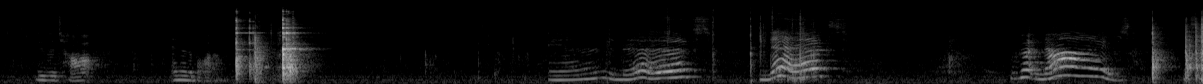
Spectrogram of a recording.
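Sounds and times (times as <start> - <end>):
glass clinking against dishware: 2.4 - 3.2.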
